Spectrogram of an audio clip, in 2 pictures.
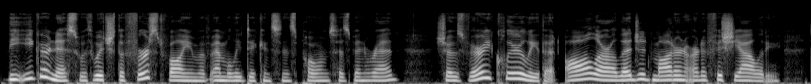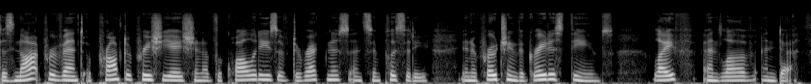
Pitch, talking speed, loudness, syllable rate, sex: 195 Hz, 165 wpm, -17 LUFS, 5.6 syllables/s, female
